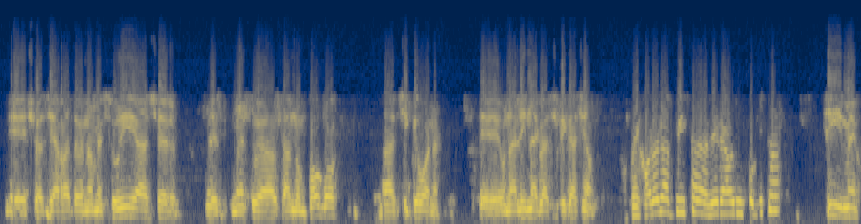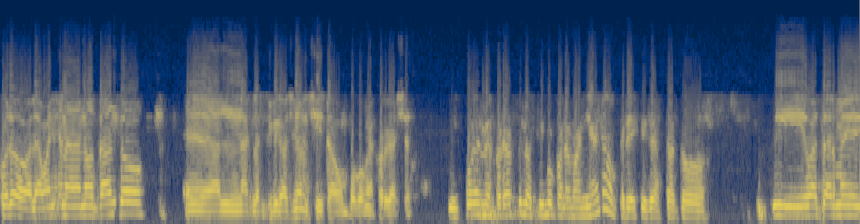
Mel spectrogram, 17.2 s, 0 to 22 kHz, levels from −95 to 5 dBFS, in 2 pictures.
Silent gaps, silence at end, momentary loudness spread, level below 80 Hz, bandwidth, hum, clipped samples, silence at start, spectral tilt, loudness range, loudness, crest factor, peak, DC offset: none; 0 s; 6 LU; -50 dBFS; 9 kHz; none; under 0.1%; 0.05 s; -7.5 dB/octave; 1 LU; -13 LUFS; 10 dB; -2 dBFS; under 0.1%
